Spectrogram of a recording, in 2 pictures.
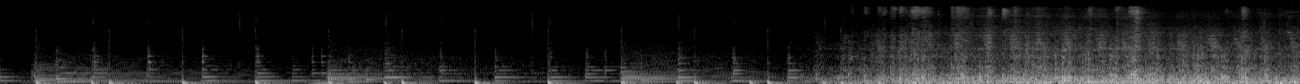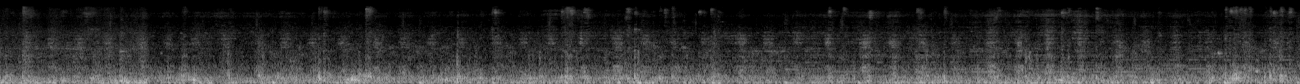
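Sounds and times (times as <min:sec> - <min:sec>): rumble of train wheels on rail: 0:07.7 - 0:26.0.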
